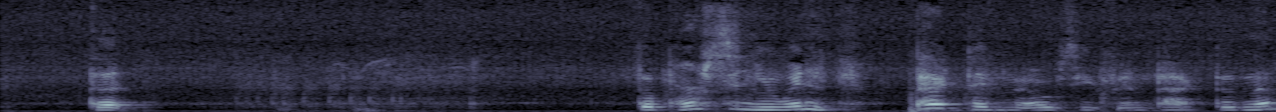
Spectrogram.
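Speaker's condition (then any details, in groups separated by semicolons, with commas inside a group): Cerebral palsy; heavily altered breathing patterns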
